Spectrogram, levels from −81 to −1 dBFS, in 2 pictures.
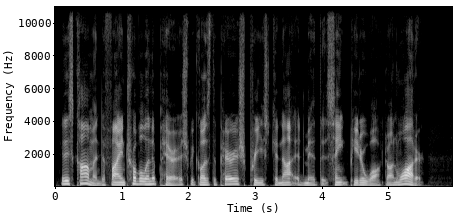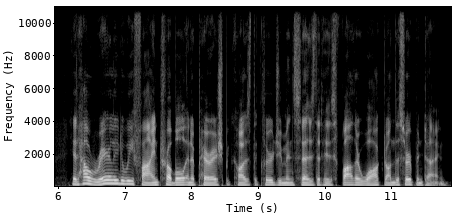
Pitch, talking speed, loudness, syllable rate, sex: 130 Hz, 210 wpm, -21 LUFS, 5.9 syllables/s, male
